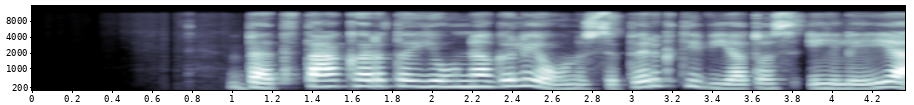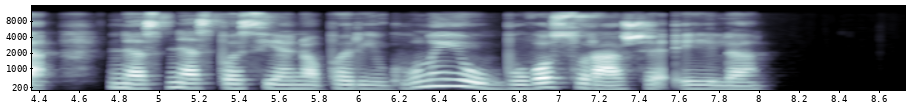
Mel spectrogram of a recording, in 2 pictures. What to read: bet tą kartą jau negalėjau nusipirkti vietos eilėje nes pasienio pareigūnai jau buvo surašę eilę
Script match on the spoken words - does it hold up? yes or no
no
